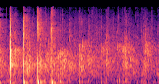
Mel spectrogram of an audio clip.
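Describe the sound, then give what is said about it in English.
Four sharp, evenly spaced hand claps ring out in applause for a pastor, then fade into a quiet, slightly murmuring room. “Give it up”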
